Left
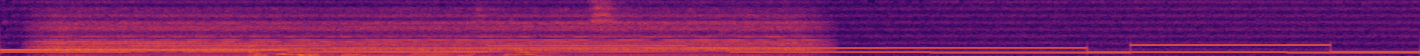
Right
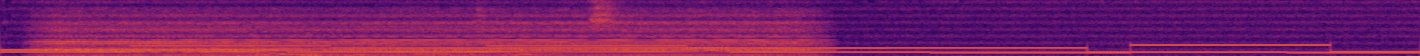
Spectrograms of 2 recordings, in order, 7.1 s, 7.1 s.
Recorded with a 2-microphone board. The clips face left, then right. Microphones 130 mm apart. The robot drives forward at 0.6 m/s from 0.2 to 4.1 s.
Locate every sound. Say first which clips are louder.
1.2 s a woman speaking: left 2 dB; 70° left (ahead or behind), 3 m; by 3.2 s 55° left (ahead or behind), 3.5 m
